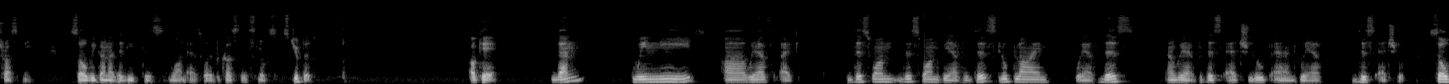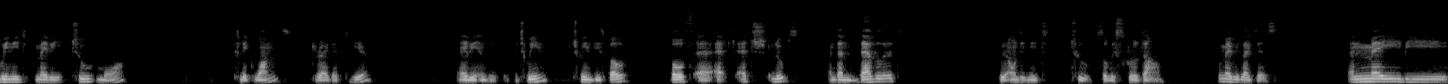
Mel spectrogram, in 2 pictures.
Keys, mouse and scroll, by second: 1.7 click, 4.1 Delete, 7.3-9.8 middle drag, 13.5-15.8 middle drag, 15.8 ctrl+r, 23.1 ctrl+b, 28.8 g.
